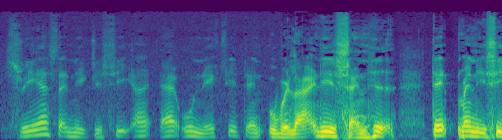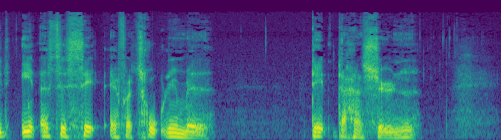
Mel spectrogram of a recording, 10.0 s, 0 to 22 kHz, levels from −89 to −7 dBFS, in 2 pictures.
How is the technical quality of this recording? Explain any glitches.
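The recording has one technical fault, a gain drop. An audible shift at about 2.5 s comes from the talker's position changing at the microphone rather than from the system. Room noise sits underneath throughout.

Automatic gain falling runs from 2.66 s to 5.88 s, starting just after "negligere er unægteligt den" and ending before "er fortrolig med". The automatic gain control judged the input too loud or its background noise too strong and eased its gain down by about 7 dB. Speech and room noise sink together, and the waveform envelope and spectrogram background darken evenly across that span.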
